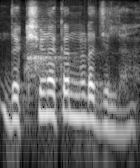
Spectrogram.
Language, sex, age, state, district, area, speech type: Sanskrit, male, 45-60, Karnataka, Davanagere, rural, spontaneous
